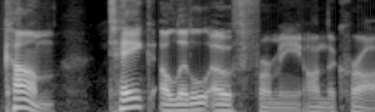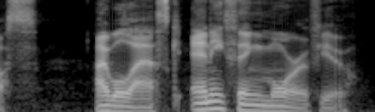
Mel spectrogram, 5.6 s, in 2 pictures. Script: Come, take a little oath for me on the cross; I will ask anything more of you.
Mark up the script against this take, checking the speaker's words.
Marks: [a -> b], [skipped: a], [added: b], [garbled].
Come, take a little oath for me on the cross; I will ask anything more of you.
